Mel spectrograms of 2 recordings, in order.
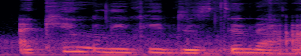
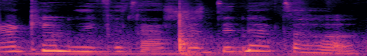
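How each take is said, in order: First: Disbelieving, without pushing it; mild retold disbelief. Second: High-pitched, indignant disbelief; retold outraged disbelief. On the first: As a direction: quote it in restrained disbelief. Retold disbelief, first milder take. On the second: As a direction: replay your shocked reaction, pitched up. Her own outraged reaction, retold.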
